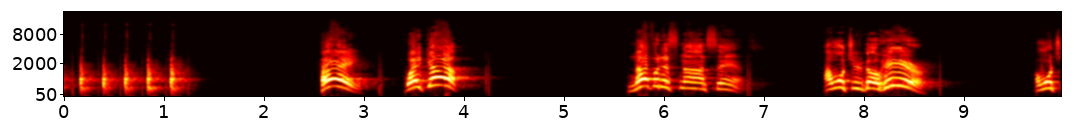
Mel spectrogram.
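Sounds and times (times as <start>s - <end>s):
knocking: 0.0s - 1.4s
speech: 2.8s - 4.1s, 5.6s - 7.0s, 7.6s - 8.7s, 9.7s - 9.9s.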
